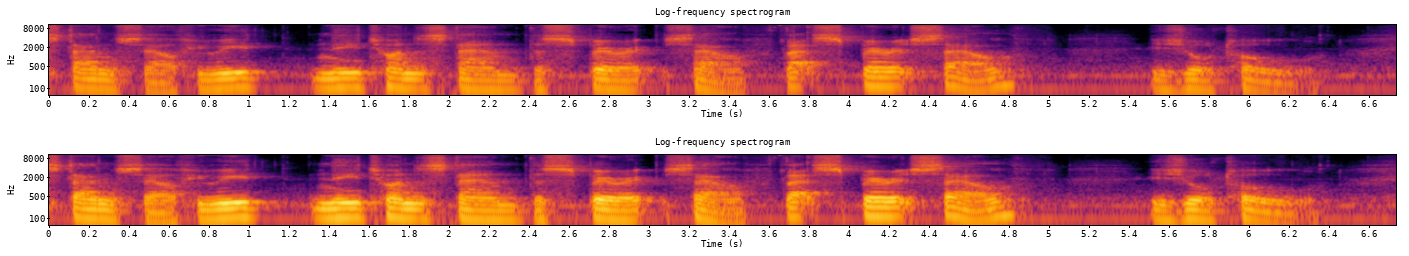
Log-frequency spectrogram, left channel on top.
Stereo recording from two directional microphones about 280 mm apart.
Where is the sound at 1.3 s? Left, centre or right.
Centre.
